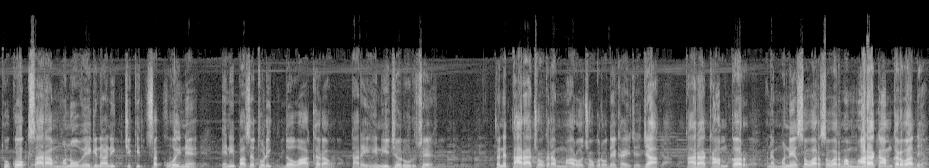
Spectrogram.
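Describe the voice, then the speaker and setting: A dismissive, scolding mother waves off a shouting neighbour, as a male storyteller plays her. She speaks, a little higher than a plain man's voice. Faint instrumental music sits in the background. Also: normal speed, close to an everyday voice. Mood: scornful. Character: irritated mother, adult woman, scolding.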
